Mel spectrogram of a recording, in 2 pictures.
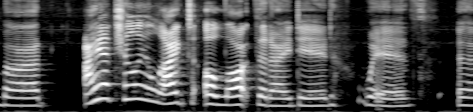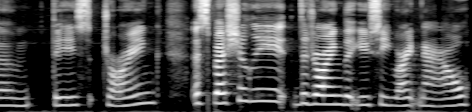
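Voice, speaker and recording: With a high pitch, a woman talks at a very slow pace. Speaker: art youtuber. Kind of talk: voiceover commentary over speedpaint. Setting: recording at home. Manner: casual, hesitant with fillers.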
